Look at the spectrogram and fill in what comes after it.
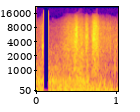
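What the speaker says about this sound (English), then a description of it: "Wind is destroying me right now." Strong gusty wind buffeting the microphone on a bridge over water while fishing, a loud continuous roaring rumble with a brief dropout near the start, no talk.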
